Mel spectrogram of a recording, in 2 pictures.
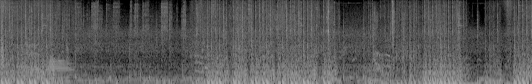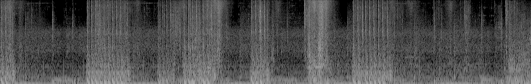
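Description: Relentless shotgun and gunfire in the video game Kinki Spiritual Affairs Bureau, loud overlapping blasts and volleys nearly continuous, with crashes mixed in and some speech underneath.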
